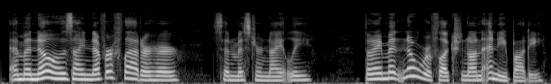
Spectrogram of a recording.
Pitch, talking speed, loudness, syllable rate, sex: 225 Hz, 185 wpm, -16 LUFS, 5.5 syllables/s, female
